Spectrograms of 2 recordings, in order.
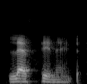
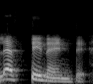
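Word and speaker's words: lieutenant: There is no F actually there is no F but you will find the sound of F in this word in this particular word there left inent we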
